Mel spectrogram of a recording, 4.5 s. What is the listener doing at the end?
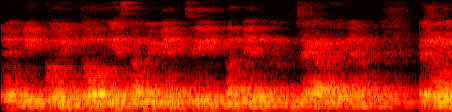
listening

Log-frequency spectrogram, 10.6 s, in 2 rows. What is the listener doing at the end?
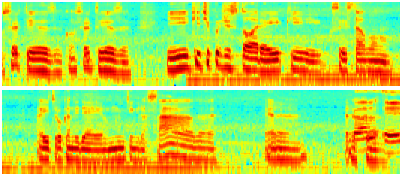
taking over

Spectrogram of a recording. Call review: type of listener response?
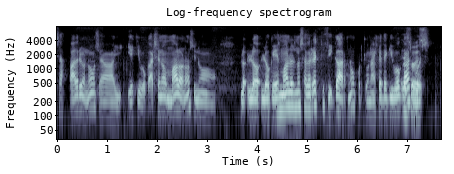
listening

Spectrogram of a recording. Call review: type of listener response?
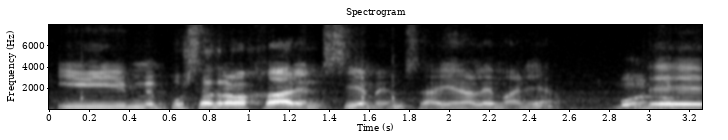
listening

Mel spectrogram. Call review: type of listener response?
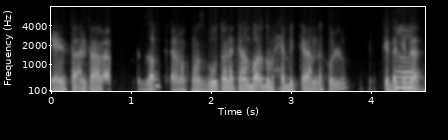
listening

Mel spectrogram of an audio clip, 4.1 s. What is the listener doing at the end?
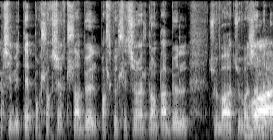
listening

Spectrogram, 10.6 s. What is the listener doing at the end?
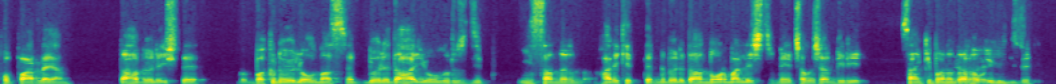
taking over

